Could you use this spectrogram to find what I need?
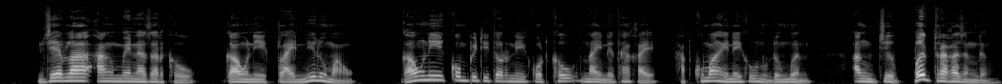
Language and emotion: Bodo, disgusted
